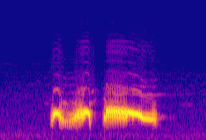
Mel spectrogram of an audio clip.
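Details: Decoy spotted dove calling to lure wild doves: a single two-part coo, a short wavering note, a brief gap, then a longer, steady note that slides slightly down. The background is clean and silent.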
